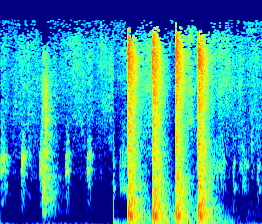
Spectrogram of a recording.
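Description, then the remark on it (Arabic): Four loud, firm knocks on a wooden door in a quick, steady rhythm, preceded by a few fainter taps. No one speaks. “من الطارق؟ من هذا المضطر في هذا الوقت من النهار؟ من خلف الباب؟”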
